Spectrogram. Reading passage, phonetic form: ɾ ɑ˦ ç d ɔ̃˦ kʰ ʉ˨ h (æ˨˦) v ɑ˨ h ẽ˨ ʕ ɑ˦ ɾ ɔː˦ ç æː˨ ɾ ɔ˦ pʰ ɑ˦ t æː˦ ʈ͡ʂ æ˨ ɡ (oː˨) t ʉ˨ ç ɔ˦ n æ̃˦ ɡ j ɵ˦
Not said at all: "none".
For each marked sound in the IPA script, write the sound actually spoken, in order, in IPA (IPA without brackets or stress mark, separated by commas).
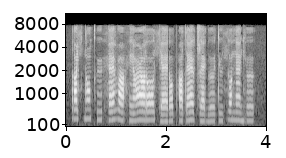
æ˨˦, ɵː˨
